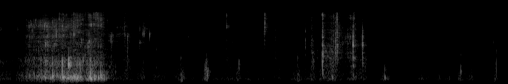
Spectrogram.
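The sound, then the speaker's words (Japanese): Someone eating tofu miso soup: a short burst of noisy sipping opens, followed by soft, irregular chewing and small wet clicks that grow sparse toward the end. “もう見た感じは完全に豆腐汁です。 まあ豆腐ですよ。 豆腐の味噌汁です。いただきまーす。”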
